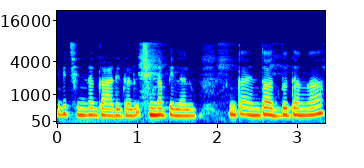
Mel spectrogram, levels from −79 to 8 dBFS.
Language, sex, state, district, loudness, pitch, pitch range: Telugu, female, Andhra Pradesh, Chittoor, -13 LUFS, 210 Hz, 200-220 Hz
